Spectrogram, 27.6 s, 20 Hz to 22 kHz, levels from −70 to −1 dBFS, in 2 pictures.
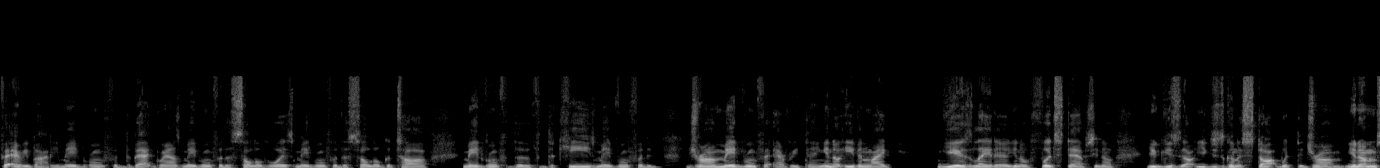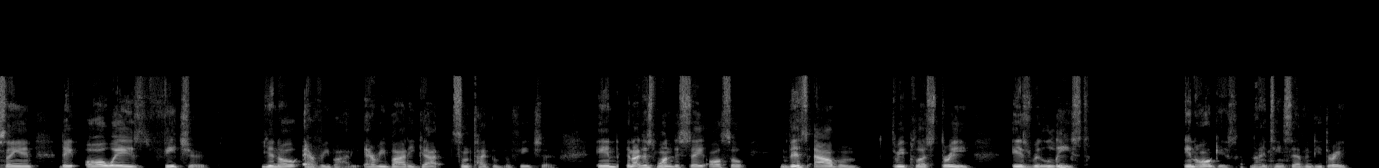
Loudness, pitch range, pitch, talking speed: -28 LUFS, 105-125 Hz, 110 Hz, 200 wpm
